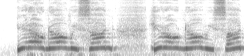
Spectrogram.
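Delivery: very high, shrill, high-pitched screaming. Retelling how David Goggins pushes himself: imitating David Goggins screaming. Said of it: "And he screams".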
